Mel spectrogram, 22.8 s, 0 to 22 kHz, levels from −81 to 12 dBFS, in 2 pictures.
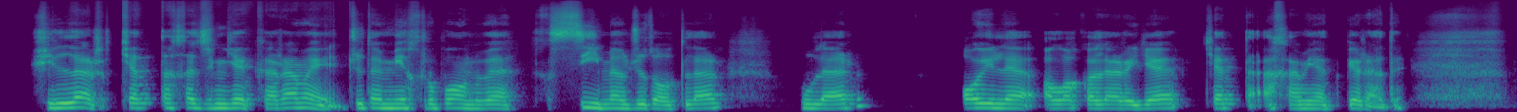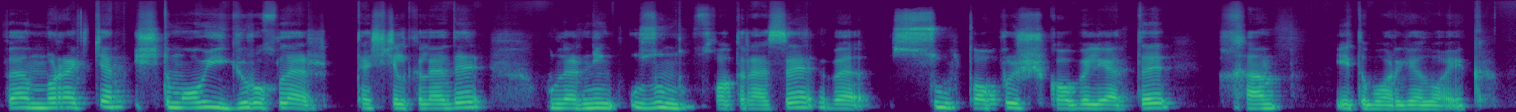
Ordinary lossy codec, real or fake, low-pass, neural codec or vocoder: none; fake; none; autoencoder, 48 kHz, 128 numbers a frame, DAC-VAE, trained on Japanese speech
